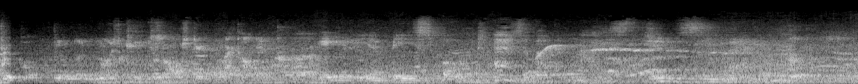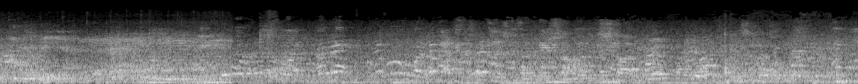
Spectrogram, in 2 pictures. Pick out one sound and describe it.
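Men's recorded voices sing loudly through loudspeakers in an echoing space.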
